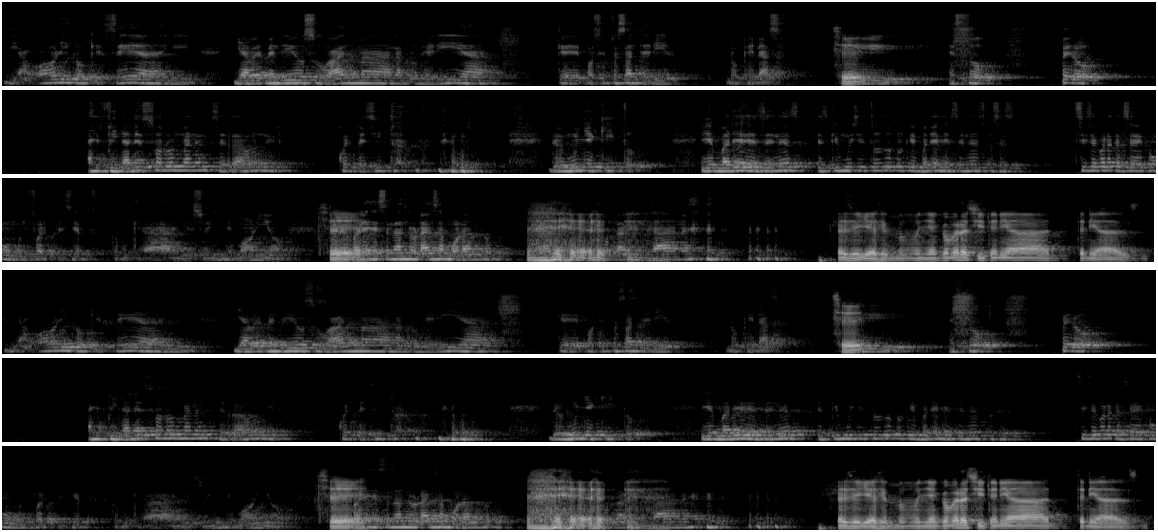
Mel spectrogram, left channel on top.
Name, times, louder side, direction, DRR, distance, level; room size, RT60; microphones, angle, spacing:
voice 1, 0.0-4.9 5.6-6.7 7.2-7.8 8.4-9.9 10.6-10.9 12.4-14.3 14.9-16.3 16.6-18.0 18.2-21.6 22.3-23.9 24.2-28.0 28.4-30.2 30.5-30.9 31.9-32.0, left 1 dB, 65° left, 6 dB, 5.0 m, -38 dB
voice 2, 8.3-8.6 9.5-9.7 26.2-26.7 28.3-29.6 31.4-34.4, right 2 dB, 25° right, 12 dB, 0.7 m, -28 dB
23.0 x 16.5 x 9.0 m, 0.83 s
head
